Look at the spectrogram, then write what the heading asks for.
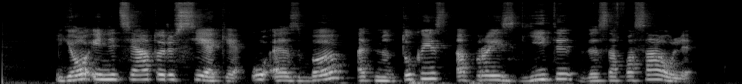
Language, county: Lithuanian, Šiauliai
